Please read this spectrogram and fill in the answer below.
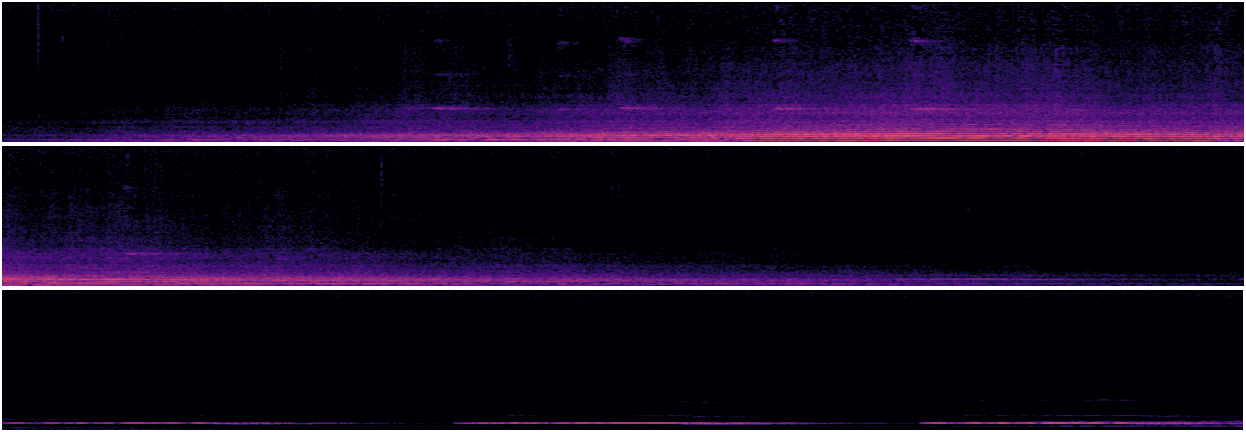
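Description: Electroacoustic music: a siren-like tone with many overtones slowly rises in pitch and loudness, peaks about seven seconds in, then slowly falls and fades. From about three-quarters of the way through, a steadier high tone comes in three short spells.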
